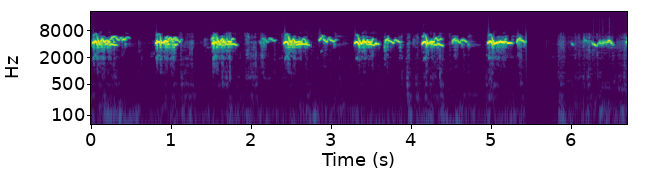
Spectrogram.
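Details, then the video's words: Baby mynas in a nest box calling for food: high, buzzy chirps in regular short bursts a little over once per second, each burst ending in a wavering squeak. "Babies bird asking for food #nest #myna"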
